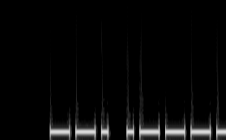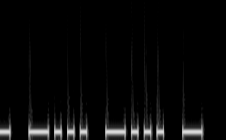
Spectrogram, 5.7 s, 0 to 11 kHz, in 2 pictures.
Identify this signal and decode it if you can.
Morse code, heard as a keyed tone, about 15 wpm, 700 Hz. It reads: G1BBT
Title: DXCC-100 Call Signs - 5 Characters - 15wpm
